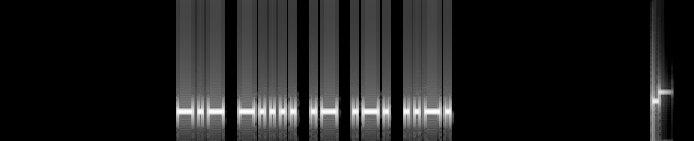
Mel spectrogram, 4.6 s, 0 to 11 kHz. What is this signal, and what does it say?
Morse code, heard as a keyed tone, about 36 wpm, 700 Hz. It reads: K6ARF
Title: USA Call Signs - 5 Characters - 3x Character Spacing - 35wpm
